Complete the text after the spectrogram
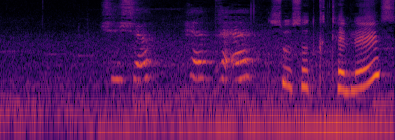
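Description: A toddler babbles and squeals in a high voice close by.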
